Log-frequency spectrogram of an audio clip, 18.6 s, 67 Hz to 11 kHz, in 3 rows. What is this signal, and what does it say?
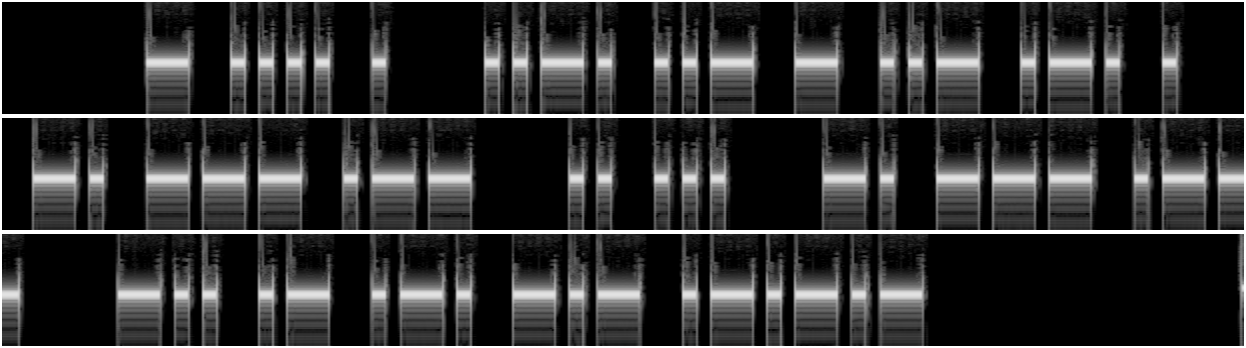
Morse code, heard as a keyed tone, about 17 wpm, 700 Hz. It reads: THE FUTURE NOW IS NOW DARK.
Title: Sentences from Top 700 Words 17wpm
